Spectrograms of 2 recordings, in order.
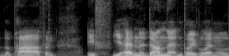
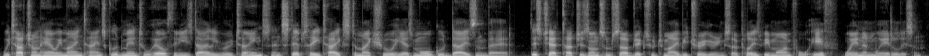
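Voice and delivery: louder, upbeat host intro; podcast intro read; 6 dB louder than usual. Acted. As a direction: sell the episode like a presenter. Reads the episode intro.

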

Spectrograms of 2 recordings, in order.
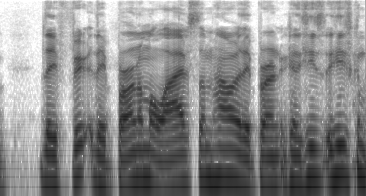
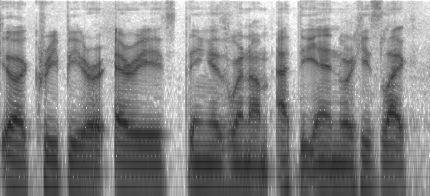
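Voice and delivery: usual speaking voice

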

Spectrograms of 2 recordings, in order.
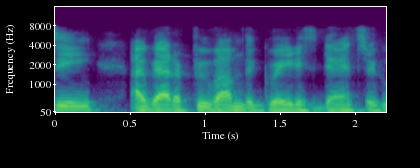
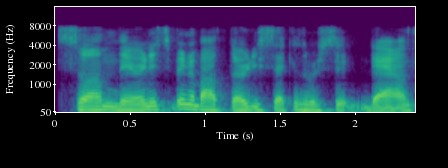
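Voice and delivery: ordinary delivery

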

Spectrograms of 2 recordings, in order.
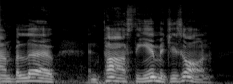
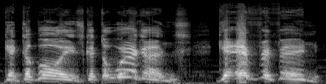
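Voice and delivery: much louder orc bellowing commands; yelled orders; 8 semitones higher, 10 dB louder than usual. Acted. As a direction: rouse the whole warband. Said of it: "he yelled at Gorag".

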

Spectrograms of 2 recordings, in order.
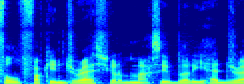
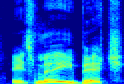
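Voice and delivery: cocky reveal; 7 semitones higher, 7 dB louder, slower than usual. Retold or imitated. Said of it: "He turns around and goes like that".

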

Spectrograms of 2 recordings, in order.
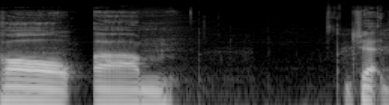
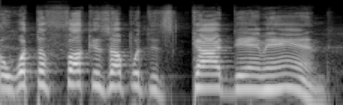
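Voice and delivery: high, loud, furious demand; loud high angry yell; angry outburst; 10 semitones higher, 6 dB louder than usual. Acted. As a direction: shout it at the doctor. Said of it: "I go".

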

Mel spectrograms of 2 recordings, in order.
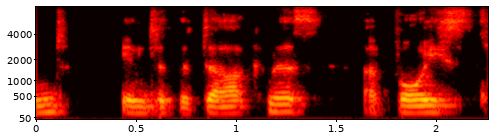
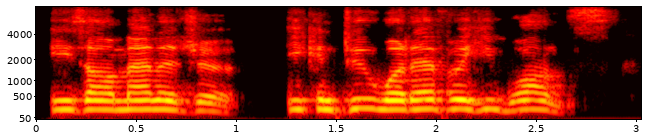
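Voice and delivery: high, loud firm declaration; defiant retort; 7 semitones higher, 7 dB louder than usual. Acted. Bev tells Chet off while saving Howard, defiant. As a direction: stand up loudly for your manager. Bev defies villain in rescue.

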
